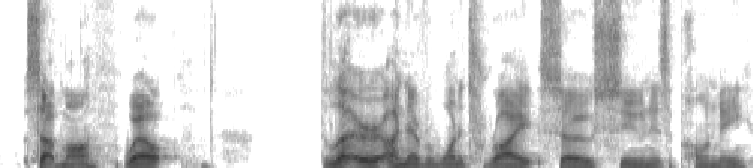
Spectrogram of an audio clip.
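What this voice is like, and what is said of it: Put-on British surfer accent. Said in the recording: “I don't know what I'm fucking accent. ... A surfer, European. ... British surfer.”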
